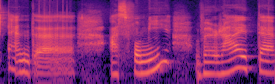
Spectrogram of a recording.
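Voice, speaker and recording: Her accent is non-native. This woman talks at a very slow pace. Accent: noticeable foreign. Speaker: book reviewer. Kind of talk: casual book review. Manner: hesitant, many fillers.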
